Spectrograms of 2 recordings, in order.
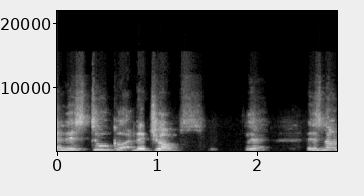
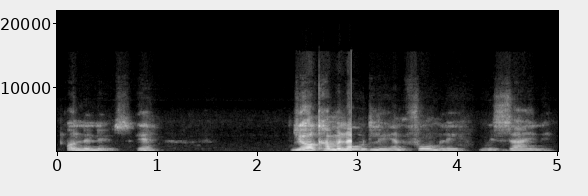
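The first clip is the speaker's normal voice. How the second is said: usual speaking voice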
